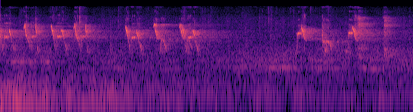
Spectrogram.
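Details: Bar-winged prinia, recorded as a prompt for birds that won't sing: rapid high-pitched twittering of sharp, down-slurred chirps, a busy burst, a short lull, then a few more notes.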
